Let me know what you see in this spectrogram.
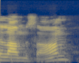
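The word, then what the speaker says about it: lump sum: लंप समम लम समम इसको पढ़ते हैं लम समम लिखते हैं पीपी साइलेंट रहता है बोलते समय ध्यान रखना लम समम या दूसरा हो सकता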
